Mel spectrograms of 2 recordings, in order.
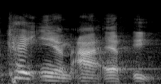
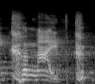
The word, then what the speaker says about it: knife: Yes, that would be knife, knife. This is what she told me in front of the whole class. She said the K, you niggas went to my school. She said the K is silent.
